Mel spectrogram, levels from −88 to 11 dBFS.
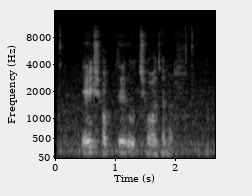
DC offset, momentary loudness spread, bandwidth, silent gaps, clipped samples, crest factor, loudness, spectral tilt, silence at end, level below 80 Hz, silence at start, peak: under 0.1%; 17 LU; 9.8 kHz; none; under 0.1%; 18 dB; -26 LUFS; -5 dB/octave; 0.1 s; -66 dBFS; 0.4 s; -10 dBFS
